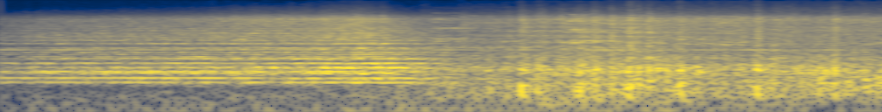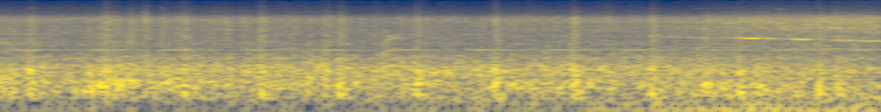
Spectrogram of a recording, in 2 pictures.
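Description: Amtrak Cascades Talgo passenger train sounding its horn, a steady chord for about two seconds. Then it passes close by with loud, continuous wheel-on-rail rumble and rapid clicks from the short Talgo cars rolling over the track.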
